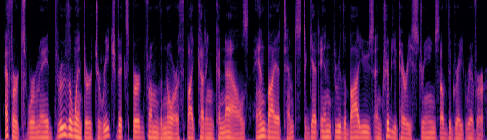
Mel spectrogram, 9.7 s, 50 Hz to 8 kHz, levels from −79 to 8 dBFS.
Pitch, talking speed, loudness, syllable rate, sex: 110 Hz, 190 wpm, -19 LUFS, 4.5 syllables/s, male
